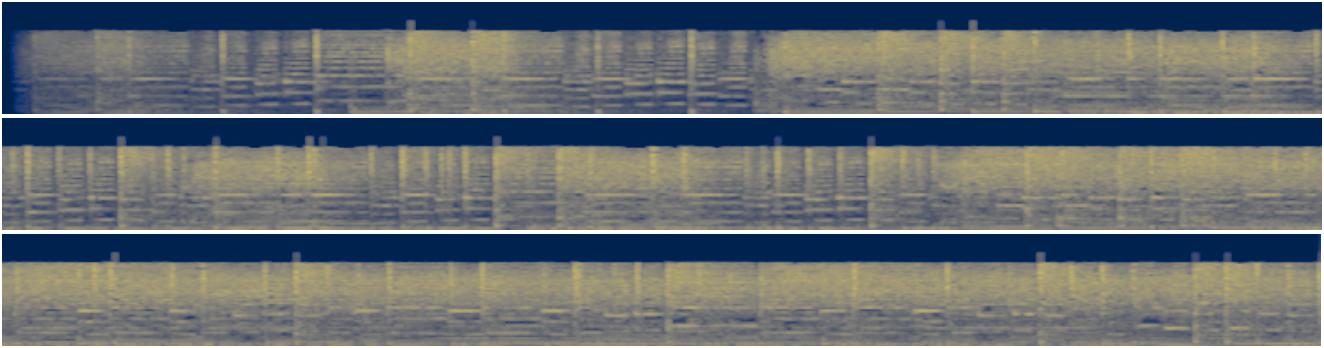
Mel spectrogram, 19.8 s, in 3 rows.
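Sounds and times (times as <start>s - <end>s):
Irish rock music: 0.0s - 19.7s.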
